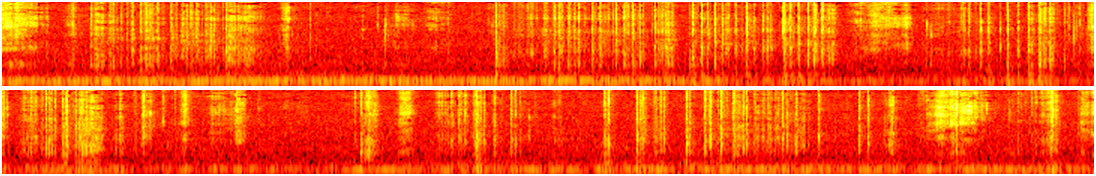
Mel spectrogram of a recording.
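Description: A metal utility blade scrapes crumbly shavings off the edge of a solid yellow bar of soap held in the fingertips. Quick, crisp scraping strokes come in a dense run with a high, bright texture over a steady low hum.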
